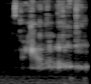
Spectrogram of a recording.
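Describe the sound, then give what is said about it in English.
A dry hop IPA from Brewery Omegang pours from a can into a glass, a soft, steady splashing stream with a fizzy, bubbly edge, fairly quiet, with no voices over it. “Ooh, what a beautiful pour that was.”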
